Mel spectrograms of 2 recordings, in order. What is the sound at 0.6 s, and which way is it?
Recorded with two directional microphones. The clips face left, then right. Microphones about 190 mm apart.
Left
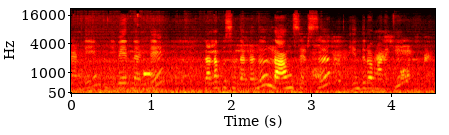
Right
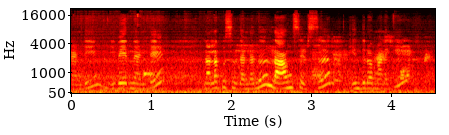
A woman's voice, 55° right (ahead or behind).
